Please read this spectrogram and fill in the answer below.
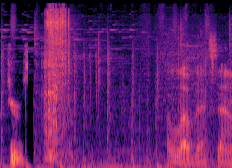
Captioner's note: velcro ripping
